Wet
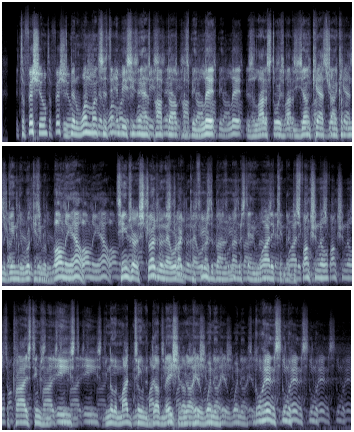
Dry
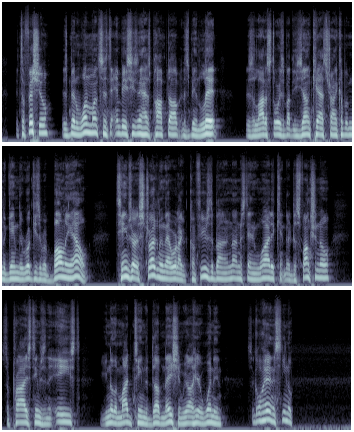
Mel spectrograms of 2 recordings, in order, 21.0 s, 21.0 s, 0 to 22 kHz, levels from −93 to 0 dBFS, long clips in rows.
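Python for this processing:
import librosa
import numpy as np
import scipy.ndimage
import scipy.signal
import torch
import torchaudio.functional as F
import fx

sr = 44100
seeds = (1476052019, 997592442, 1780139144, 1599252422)

y = fx.weighting(x, sr, curve='D')
y = fx.echo_tape(y, sr, ms=539, feedback_pct=36, wet_db=-7, lp_hz=4600.0, drive_db=2.0, wow_cents=26)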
